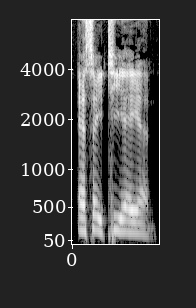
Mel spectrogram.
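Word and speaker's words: Šatan: named Miroslav zatan his his last name was spelled s a t an and he said so he said it's Satan sat Satan and yeah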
